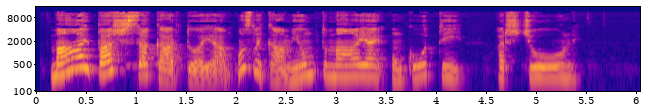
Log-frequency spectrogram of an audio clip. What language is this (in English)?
Latvian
